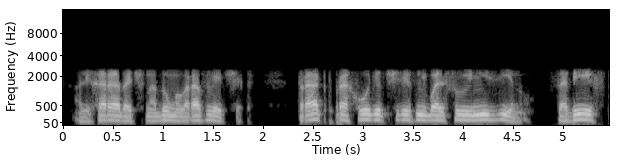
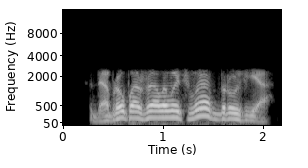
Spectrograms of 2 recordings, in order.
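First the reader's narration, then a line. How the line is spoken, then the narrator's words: Friendly shout. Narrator (Russian): крикнул маг с самым приветливым голосом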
